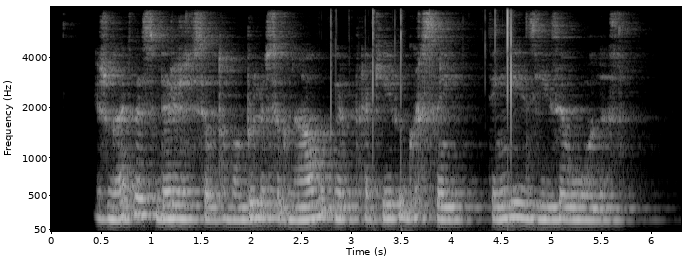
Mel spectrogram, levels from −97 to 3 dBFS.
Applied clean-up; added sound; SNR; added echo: none; Crack; 11 dB; reverberation time 0.7 s.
